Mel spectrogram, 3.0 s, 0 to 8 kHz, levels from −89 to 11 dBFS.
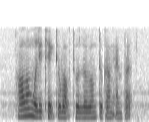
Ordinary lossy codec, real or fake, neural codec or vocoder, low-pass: AAC, 16 kbps; real; none; 7.2 kHz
